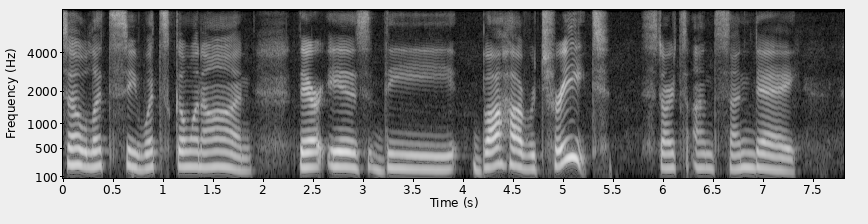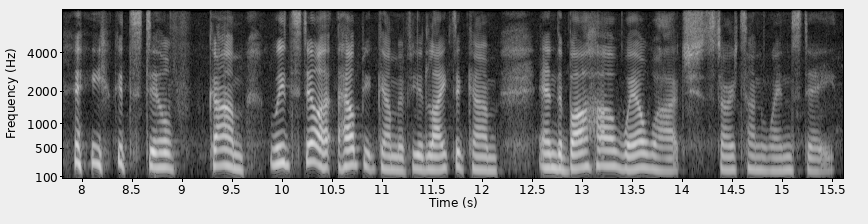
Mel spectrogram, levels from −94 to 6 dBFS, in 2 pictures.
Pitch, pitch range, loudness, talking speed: 210 Hz, 190-225 Hz, -19 LUFS, 140 wpm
